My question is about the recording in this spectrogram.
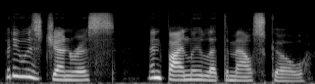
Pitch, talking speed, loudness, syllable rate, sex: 225 Hz, 190 wpm, -18 LUFS, 5.5 syllables/s, female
